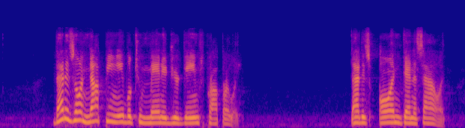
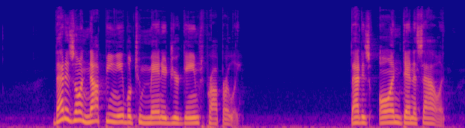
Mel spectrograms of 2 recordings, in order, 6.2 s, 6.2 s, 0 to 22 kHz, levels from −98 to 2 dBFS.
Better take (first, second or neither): second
